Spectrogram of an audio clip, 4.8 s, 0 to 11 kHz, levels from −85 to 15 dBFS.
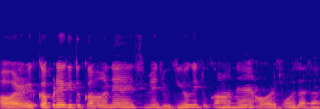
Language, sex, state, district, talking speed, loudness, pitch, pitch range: Hindi, female, Delhi, New Delhi, 150 wpm, -20 LUFS, 210 Hz, 205-215 Hz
